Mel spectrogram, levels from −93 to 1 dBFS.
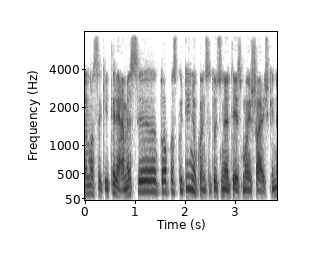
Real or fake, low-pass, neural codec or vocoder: real; 7.2 kHz; none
